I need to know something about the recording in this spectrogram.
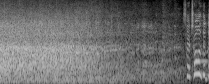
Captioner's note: audience laughs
